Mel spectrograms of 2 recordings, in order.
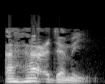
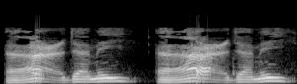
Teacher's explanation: يعني ما يصلح نقول أعجمي ولا يصلح نقول أهعجمي، بينهم أعجمي أعجمي، كأنك إيش، كأنك تنطق الهمزة بدون تحقيق · Shown in: second take · Term: التسهيل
